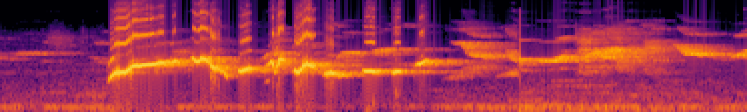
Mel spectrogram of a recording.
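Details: White-rumped shama in morning song, used to provoke other shamas into singing: loud, varied whistled phrases, rising then warbling and shifting in pitch, continuous after a brief silence, over a low steady hum.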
